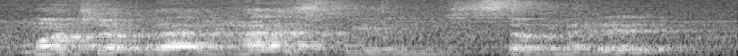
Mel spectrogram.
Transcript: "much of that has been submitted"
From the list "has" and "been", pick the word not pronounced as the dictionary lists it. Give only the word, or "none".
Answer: none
